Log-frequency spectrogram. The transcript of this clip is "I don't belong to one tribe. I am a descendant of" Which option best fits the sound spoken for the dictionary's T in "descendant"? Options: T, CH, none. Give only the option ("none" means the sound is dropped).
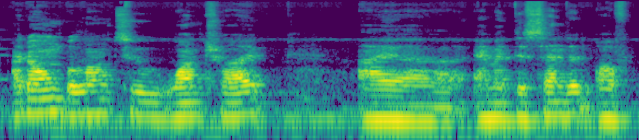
T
